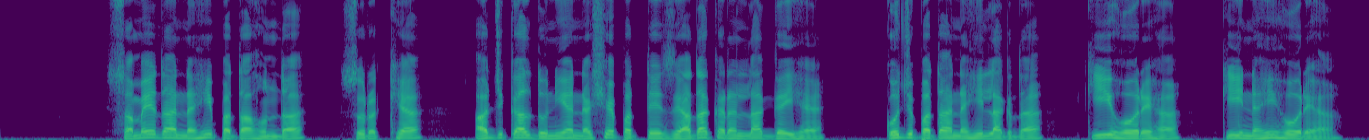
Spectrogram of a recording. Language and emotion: Punjabi, neutral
